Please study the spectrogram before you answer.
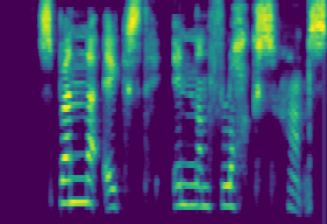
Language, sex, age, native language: Icelandic, female, 8, Icelandic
